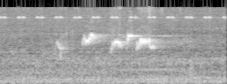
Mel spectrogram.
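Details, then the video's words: Red-whiskered bulbul used for trapping: one quick lilting phrase of four or five warbled, up-and-down notes, loud and clear over a faint constant high tone. "Bẫy Đấu Chào Mào. Cầu Mỏ Cực Tốt . Đấu Găm. Giọng Hay .Cực Gấu"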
